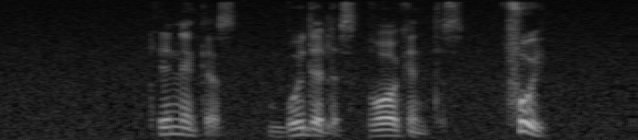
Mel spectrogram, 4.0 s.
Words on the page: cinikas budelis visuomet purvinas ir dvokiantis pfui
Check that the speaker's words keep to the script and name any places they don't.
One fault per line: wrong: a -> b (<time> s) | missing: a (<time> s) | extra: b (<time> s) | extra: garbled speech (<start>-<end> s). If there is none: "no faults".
missing: visuomet purvinas ir (2.3 s)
